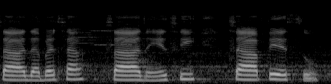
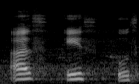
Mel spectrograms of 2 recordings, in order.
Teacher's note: इसमें सीटी की आवाज़ नहीं निकलनी चाहिए बिल्कुल भी, बिल्कुल हल्का पढ़ना है। इसको आपने ऐसे नहीं पढ़ना कि कोई सा को सीन जैसी आवाज़ बनाए, इस तरीके से नहीं पढ़ना है।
